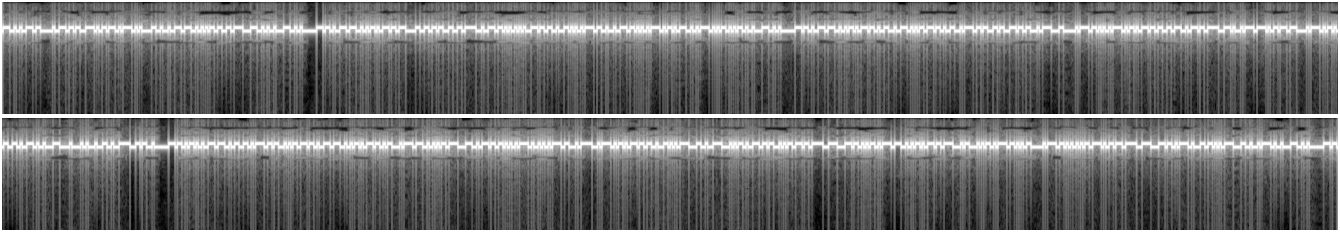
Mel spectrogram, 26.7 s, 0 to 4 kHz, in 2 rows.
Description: RTTY, about 45.45 baud. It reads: NAVAL EXPANSION, AND MILITARY PREPAREDNESS, AND WAS WELL COVERED IN THE MEDIA.(105) DANIELS AND BENSON REJECTED PROPOSALS TO SEND OBSERVERS TO EUROPE,
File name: fsk170 / usnavy4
